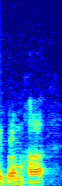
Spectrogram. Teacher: that's the way most Indians say it they say Brom ha reversing the pronunciation of the H&M even though it's written Brahma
